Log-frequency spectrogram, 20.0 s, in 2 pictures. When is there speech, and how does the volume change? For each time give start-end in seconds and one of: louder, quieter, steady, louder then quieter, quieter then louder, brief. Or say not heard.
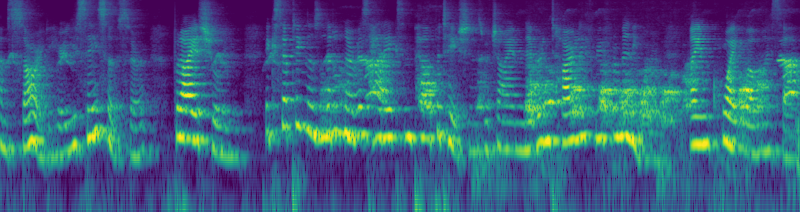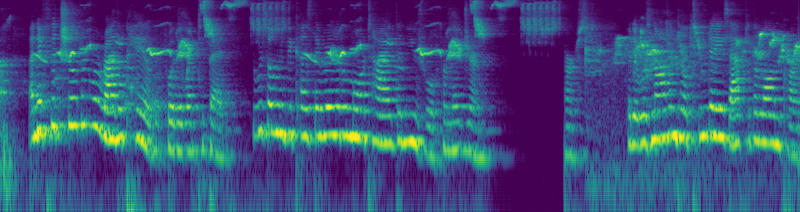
0.0-16.1 steady
17.1-19.9 brief.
